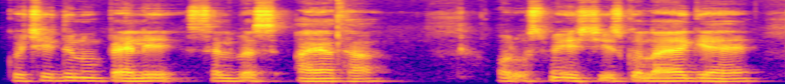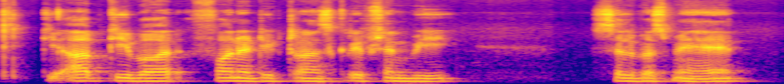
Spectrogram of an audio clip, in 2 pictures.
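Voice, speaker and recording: A male schoolteacher from India, not a native English speaker, speaks with an earnest, motivational drive. His voice is gravelly and dark. He builds his points through repeated rhetorical phrases. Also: medium pitch, completely flat delivery, normal speed. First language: not English; self-taught English. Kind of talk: motivational talk to students and teachers.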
